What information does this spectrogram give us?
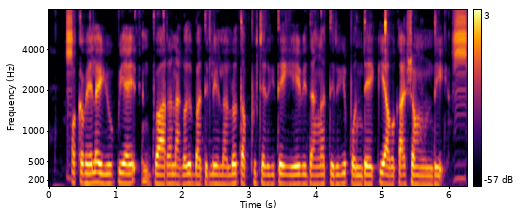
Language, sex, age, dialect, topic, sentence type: Telugu, female, 18-24, Southern, banking, question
